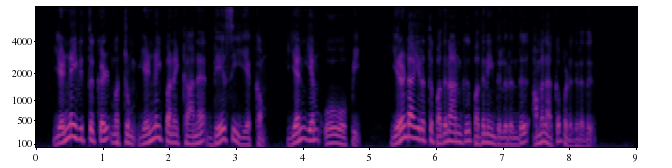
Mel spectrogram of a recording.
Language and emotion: Tamil, neutral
